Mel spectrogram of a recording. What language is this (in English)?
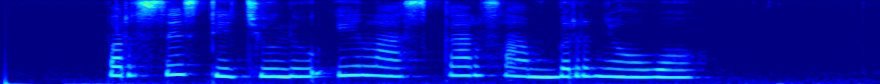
Javanese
